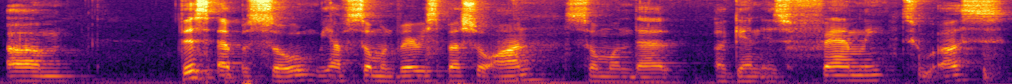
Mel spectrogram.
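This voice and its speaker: A man's voice: mid-range voice, level tone, measured pace, a little hiss or hum. A man hosting a casual podcast, talking loosely with frequent restarts. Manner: loose, rambling, many restarts. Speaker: podcast host.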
